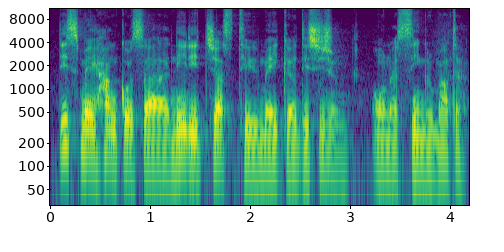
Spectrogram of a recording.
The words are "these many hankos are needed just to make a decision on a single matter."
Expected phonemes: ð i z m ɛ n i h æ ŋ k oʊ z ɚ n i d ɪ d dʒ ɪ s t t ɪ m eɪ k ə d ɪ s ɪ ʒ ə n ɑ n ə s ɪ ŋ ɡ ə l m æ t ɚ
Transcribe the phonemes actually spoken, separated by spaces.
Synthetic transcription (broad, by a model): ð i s m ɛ i h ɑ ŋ k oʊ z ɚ n i d ɪ d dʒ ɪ s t t ɪ m eɪ k ə d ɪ s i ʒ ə n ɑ n ə s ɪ ŋ ɡ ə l m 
